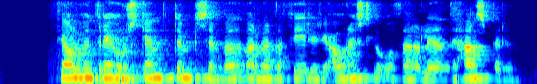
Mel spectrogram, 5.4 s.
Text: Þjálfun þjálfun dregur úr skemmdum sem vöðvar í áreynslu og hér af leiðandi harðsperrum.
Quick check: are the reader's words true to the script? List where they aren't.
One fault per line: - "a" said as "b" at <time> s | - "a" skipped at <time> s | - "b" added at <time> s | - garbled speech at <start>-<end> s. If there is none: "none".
- "þjálfun" skipped at 0.9 s
- "verða fyrir" added at 2.6 s
- "hér" said as "þar" at 4.0 s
